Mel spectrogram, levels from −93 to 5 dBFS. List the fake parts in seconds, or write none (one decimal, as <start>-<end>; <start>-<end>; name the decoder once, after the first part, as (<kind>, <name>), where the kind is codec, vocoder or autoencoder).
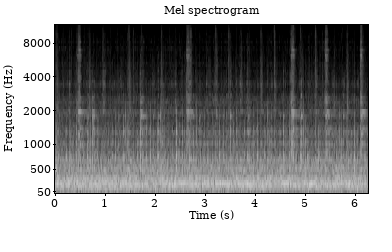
0.0-1.6 (vocoder, Vocos)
